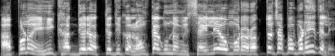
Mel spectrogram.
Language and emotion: Odia, angry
